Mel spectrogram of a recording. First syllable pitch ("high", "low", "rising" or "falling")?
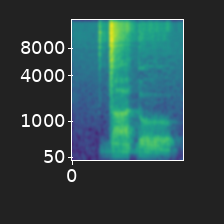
low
